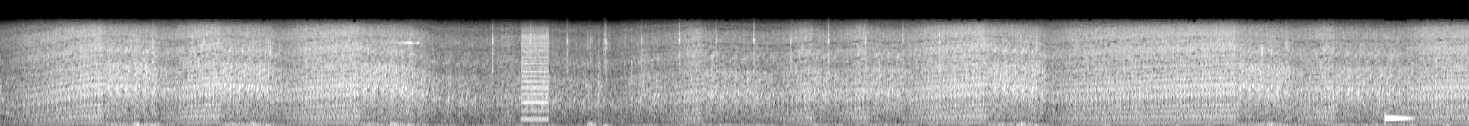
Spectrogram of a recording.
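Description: A coach bus engine accelerates, rising in pitch and dropping back with each gear change.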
